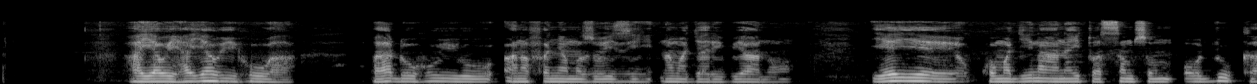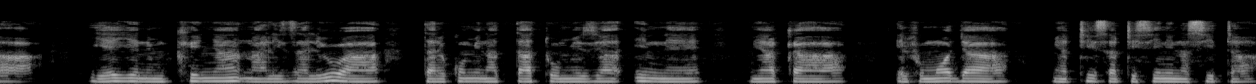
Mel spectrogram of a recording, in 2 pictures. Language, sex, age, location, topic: Swahili, female, 36-49, Wajir, education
